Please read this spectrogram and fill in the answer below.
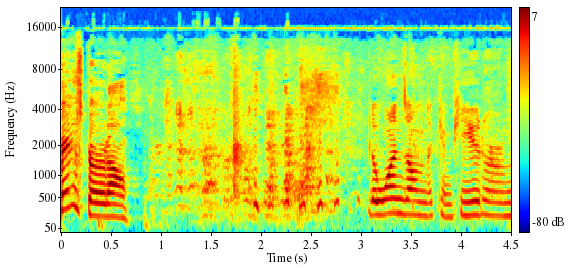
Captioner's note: audience laughing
